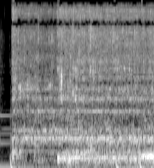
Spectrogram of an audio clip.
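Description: Bathroom tap running steadily into a sink while cleanser is rinsed off a face. It starts abruptly just after the start.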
